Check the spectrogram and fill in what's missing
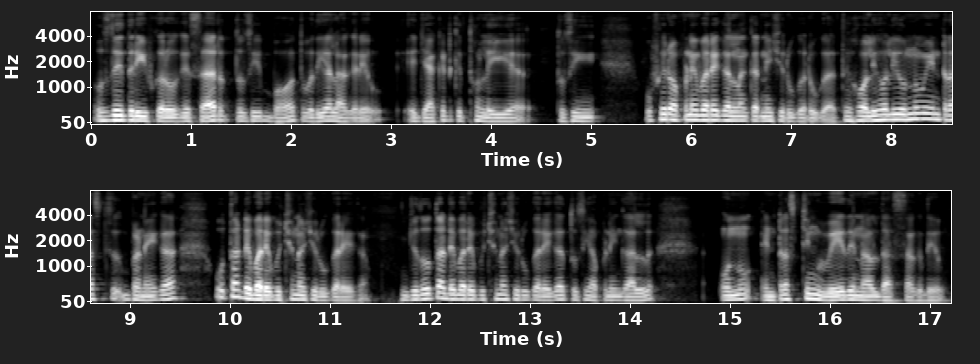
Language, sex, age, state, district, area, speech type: Punjabi, male, 30-45, Punjab, Amritsar, urban, spontaneous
